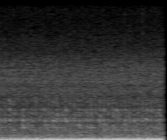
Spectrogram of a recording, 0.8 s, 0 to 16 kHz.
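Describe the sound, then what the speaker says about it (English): Exhaust of a 1958 Pontiac Parisienne convertible with a 348 tri-power V8, a loud, low, steady idle rumble heard up close, brief and without talking. "You can hear the exhaust is actually down here somewhere"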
